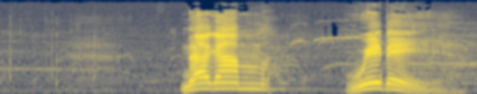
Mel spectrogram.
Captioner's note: applause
